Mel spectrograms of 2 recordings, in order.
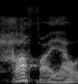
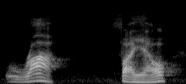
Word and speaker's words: Rafael: Rafael Fiziev, I always do the Brazilian pronunciation of these names, but he's not Brazilian, so it's not Rafael, it's Rafael.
